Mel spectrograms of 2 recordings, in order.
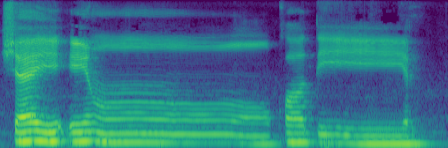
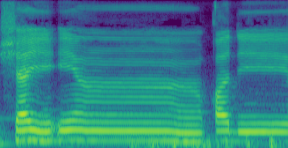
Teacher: kalau ditutup hidungnya berhenti suaranya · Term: Ikhfa qof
